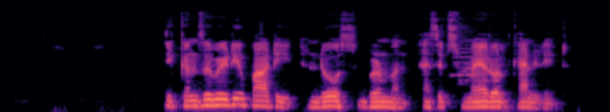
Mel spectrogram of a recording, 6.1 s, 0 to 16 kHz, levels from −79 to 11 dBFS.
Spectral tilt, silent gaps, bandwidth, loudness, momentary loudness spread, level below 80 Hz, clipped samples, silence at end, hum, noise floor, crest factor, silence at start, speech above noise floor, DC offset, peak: -5.5 dB/octave; none; 11.5 kHz; -19 LUFS; 13 LU; -56 dBFS; under 0.1%; 0.45 s; none; -75 dBFS; 20 dB; 1.65 s; 56 dB; under 0.1%; -2 dBFS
